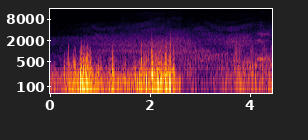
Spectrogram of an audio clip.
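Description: Wind buffeting the microphone in irregular gusts, heavy and rumbling for the first two and a half seconds, then dropping to a softer rush.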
